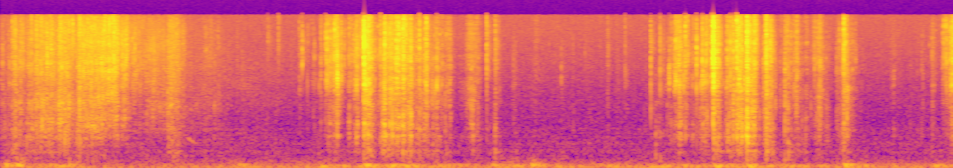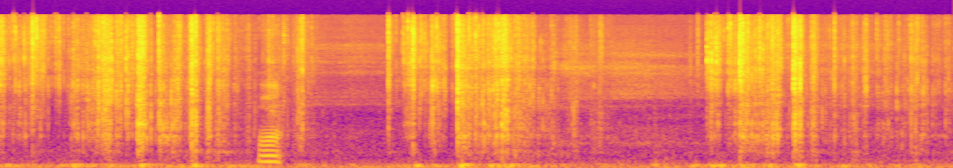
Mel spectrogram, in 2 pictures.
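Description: Foil trading-card pack wrappers being torn open and crinkled in hand: short bursts of crackly tearing every few seconds, with quieter handling of the cards in between.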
